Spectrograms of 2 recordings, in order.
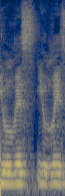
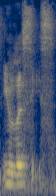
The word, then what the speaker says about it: Ulysses: movie from 2021 and that is flora and euless ulysses yeah there you go i pronounce it right flora and ulysses god okay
